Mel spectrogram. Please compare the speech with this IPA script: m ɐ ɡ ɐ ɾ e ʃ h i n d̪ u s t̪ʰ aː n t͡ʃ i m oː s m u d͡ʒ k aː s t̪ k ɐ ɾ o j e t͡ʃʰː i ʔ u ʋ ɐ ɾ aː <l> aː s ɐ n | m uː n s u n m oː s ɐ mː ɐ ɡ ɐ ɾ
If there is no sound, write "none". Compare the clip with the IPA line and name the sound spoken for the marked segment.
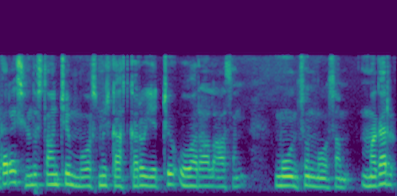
l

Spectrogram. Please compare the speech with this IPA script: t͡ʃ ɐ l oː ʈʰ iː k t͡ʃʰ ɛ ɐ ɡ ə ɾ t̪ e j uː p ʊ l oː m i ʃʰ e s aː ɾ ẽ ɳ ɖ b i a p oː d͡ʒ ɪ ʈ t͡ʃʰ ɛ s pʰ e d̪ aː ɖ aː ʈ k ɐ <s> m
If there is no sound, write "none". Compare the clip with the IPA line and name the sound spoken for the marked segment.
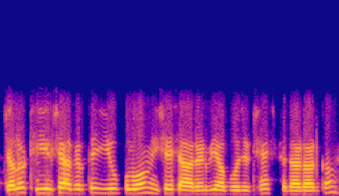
none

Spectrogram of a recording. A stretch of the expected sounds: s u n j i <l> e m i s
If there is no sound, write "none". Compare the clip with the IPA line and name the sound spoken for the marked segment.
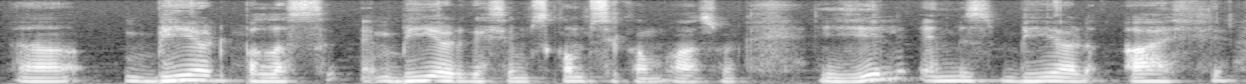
l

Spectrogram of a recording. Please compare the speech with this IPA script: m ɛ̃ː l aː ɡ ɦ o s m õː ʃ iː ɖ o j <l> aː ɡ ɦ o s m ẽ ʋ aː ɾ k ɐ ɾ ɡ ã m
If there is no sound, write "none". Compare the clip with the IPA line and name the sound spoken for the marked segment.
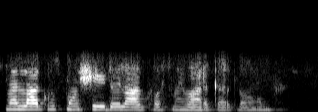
l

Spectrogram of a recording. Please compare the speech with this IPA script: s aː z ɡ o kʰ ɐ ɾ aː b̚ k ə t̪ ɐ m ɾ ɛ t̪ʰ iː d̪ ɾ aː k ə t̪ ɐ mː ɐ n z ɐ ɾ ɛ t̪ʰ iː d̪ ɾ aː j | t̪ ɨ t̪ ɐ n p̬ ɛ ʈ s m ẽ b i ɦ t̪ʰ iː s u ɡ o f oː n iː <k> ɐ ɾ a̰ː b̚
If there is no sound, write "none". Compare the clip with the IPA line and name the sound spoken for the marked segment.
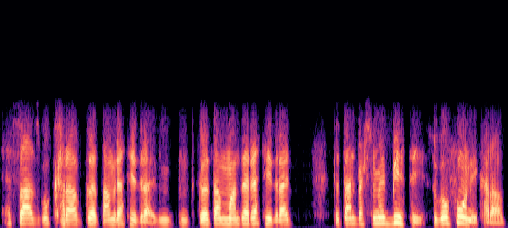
kʰ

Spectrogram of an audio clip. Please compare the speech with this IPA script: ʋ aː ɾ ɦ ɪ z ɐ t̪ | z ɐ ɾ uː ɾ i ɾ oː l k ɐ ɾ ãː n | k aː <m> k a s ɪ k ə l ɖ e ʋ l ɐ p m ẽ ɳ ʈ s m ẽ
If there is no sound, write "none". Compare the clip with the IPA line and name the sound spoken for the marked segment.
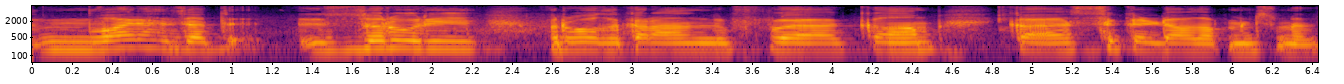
m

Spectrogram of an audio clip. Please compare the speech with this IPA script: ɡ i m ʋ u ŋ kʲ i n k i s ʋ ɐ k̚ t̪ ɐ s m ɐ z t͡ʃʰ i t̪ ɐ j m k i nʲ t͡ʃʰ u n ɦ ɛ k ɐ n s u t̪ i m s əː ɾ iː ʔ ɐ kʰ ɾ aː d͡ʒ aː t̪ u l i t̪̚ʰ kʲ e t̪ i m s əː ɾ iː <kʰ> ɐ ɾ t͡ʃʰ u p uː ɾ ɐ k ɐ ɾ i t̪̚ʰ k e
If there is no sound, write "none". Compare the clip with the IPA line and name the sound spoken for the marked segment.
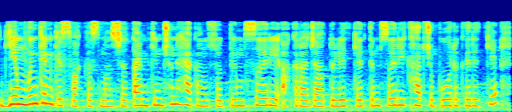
kʰ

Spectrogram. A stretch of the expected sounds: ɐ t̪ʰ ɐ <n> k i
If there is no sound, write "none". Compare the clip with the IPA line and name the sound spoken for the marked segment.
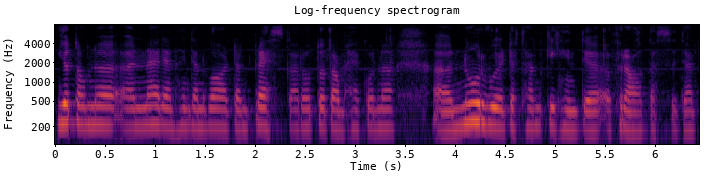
n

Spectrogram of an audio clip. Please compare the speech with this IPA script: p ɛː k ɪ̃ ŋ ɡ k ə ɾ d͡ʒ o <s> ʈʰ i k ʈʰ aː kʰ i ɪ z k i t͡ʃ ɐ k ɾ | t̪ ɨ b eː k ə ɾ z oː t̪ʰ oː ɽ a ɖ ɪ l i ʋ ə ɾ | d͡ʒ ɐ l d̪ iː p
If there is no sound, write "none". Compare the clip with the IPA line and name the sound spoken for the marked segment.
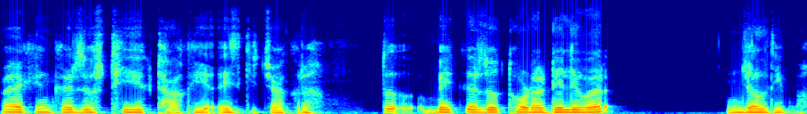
s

